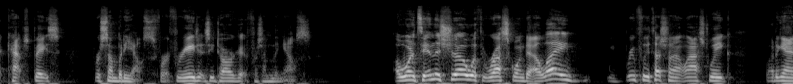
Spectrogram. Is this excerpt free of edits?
no; 1 cut; at 1.7 s

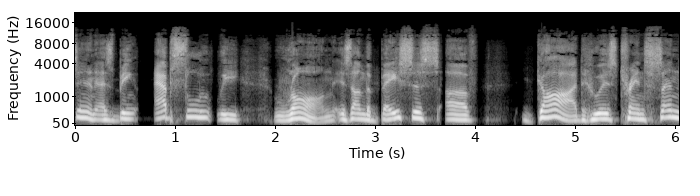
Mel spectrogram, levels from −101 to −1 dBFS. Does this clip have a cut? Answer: no; 0 cuts

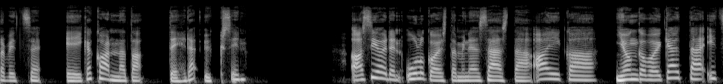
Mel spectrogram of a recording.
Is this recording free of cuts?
yes; 0 cuts

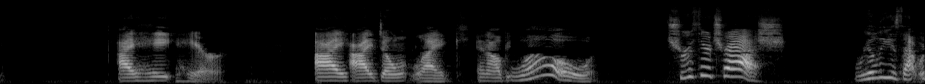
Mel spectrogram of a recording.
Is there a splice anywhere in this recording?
yes; 3 cuts; at 1.8 s, 3.5 s, 5.1 s

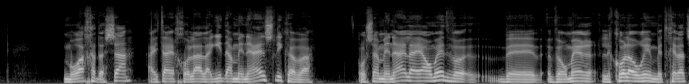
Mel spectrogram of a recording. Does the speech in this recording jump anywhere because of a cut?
yes; 1 cut; at 1.4 s

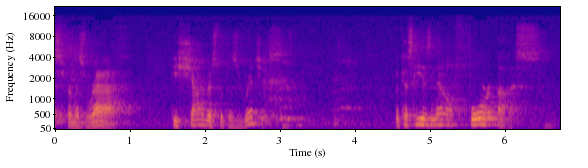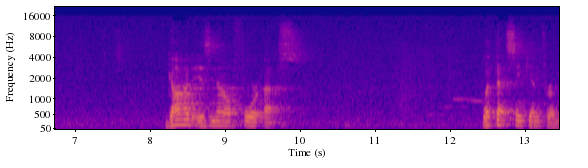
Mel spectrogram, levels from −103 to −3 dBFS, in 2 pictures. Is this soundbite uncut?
yes; 0 cuts

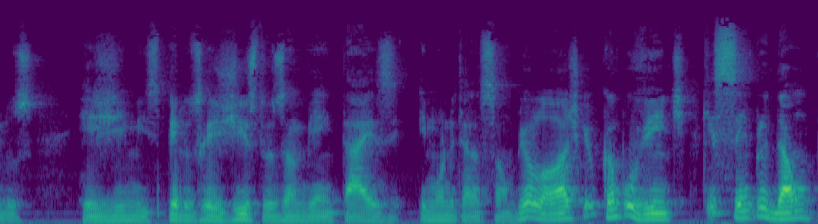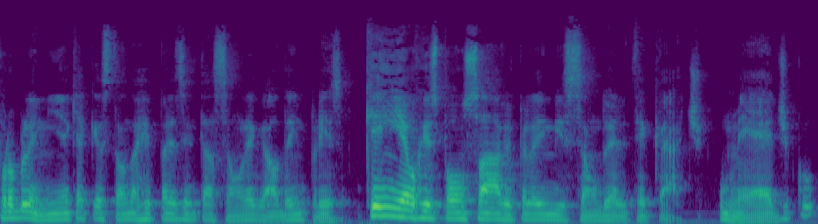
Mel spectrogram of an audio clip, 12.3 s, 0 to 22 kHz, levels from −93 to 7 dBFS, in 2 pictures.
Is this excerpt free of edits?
no; 2 cuts; at 5.2 s, 8.8 s

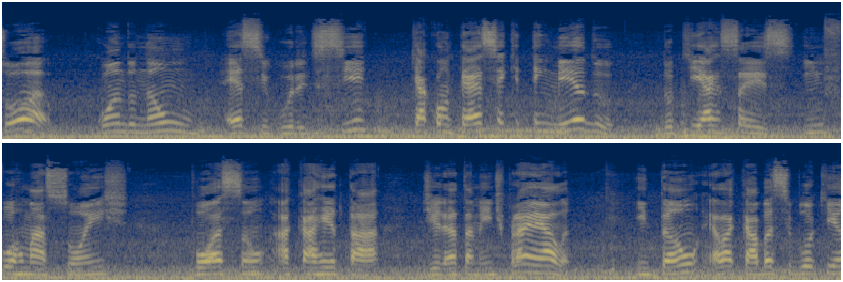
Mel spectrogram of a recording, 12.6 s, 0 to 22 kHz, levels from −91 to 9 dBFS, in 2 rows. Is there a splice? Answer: no; 0 cuts

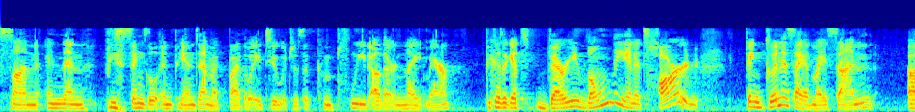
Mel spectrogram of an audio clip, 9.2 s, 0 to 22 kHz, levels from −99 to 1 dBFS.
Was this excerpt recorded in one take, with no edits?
yes; 0 cuts

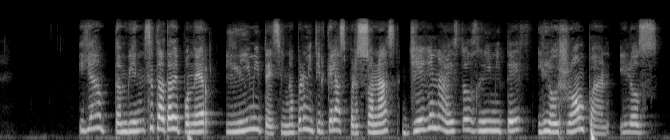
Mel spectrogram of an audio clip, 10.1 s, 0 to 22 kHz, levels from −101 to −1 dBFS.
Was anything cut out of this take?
yes; 1 cut; at 6.0 s

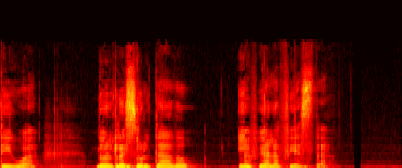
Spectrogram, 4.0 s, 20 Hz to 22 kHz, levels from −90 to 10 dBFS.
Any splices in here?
yes; 2 cuts; at 1.0 s, 2.4 s

